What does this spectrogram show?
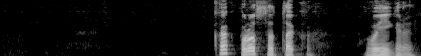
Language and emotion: Russian, neutral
